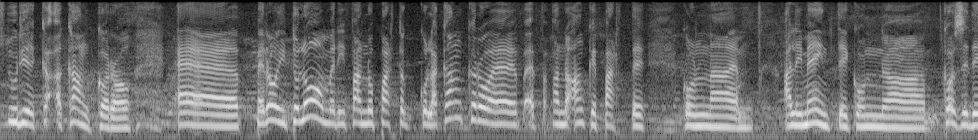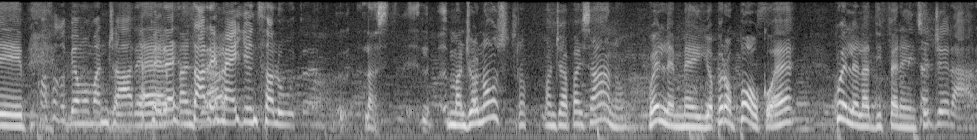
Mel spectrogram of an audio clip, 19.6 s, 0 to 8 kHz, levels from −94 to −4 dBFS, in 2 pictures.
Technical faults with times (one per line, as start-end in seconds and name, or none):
none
